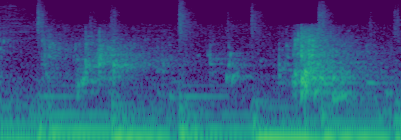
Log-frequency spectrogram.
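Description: Background music, with a short splash of dry gin tipped from a jigger into a glass mixing glass about one and a half seconds in.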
